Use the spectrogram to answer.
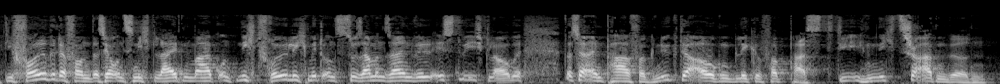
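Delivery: delighted host beaming at the table; bright jovial nephew; cheerful nephew. Acted.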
